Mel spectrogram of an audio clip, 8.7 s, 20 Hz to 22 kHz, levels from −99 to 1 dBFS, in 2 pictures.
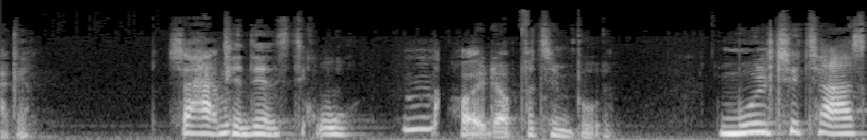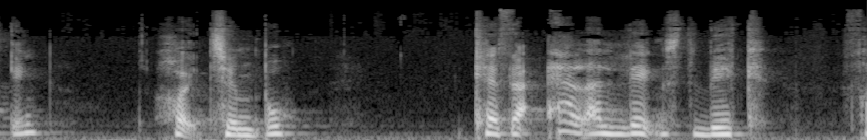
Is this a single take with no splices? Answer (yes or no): no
